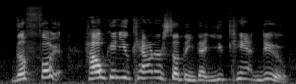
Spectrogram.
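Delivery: real indignant yelling; angry shout. Real, not acted. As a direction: yell it like you can't believe the design. Raging at killer game mechanics.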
